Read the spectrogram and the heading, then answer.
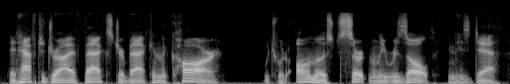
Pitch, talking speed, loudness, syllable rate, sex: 95 Hz, 200 wpm, -20 LUFS, 5.3 syllables/s, male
